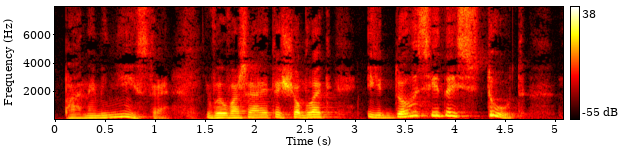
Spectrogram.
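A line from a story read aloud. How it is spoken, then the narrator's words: Frightened whisper. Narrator (Ukrainian): настрахано прошепотіла мадам Розмерта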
